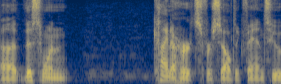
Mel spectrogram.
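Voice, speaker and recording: Against a silent background in a very clean recording, a man with an American accent speaks in a bright, sharp tone at a fairly low pitch with ordinary pitch variation. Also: dry, close sound with no echo. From Boston. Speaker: sports podcast host. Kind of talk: casual sports talk. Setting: hotel room. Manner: quiet, kept down; smooth, mellow.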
